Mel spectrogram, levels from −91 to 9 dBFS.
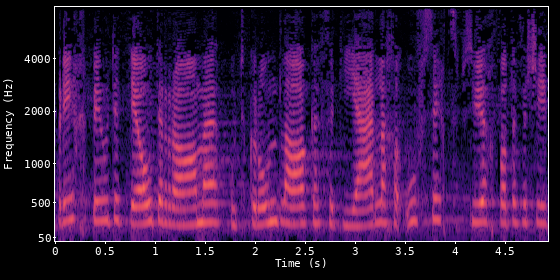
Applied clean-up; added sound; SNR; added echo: none; none; none; none.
